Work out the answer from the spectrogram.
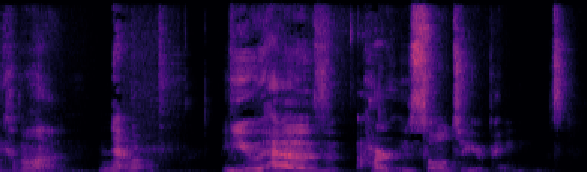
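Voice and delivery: ordinary delivery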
